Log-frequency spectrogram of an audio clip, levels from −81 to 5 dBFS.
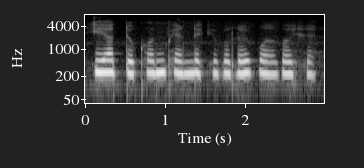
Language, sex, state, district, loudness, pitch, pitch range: Assamese, female, Assam, Sonitpur, -15 LUFS, 245 Hz, 240-255 Hz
